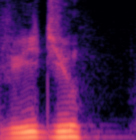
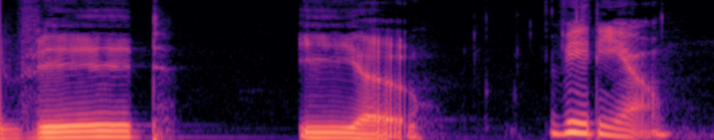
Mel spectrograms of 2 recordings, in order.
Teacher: first we have a hard D sound, vid, and then we really exaggerate the O at the end. · Shown in: second take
